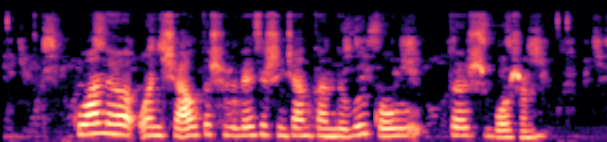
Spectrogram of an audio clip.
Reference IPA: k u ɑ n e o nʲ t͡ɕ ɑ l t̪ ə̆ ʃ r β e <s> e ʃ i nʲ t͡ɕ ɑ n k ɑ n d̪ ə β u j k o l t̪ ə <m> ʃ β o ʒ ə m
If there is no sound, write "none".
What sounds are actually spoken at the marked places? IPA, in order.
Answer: z, none

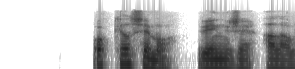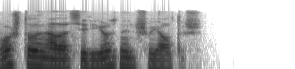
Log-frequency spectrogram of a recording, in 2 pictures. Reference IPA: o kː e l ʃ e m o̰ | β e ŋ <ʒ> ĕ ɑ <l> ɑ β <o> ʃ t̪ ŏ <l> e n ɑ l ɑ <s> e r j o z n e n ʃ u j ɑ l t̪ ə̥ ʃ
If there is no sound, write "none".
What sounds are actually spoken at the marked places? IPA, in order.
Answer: ʒ, l, o, l, s

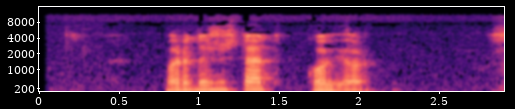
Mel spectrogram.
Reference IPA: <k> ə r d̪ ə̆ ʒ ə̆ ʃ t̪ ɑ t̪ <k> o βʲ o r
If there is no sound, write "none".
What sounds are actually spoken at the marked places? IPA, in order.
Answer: p, k

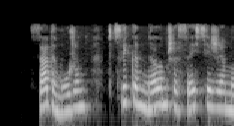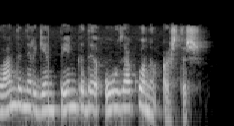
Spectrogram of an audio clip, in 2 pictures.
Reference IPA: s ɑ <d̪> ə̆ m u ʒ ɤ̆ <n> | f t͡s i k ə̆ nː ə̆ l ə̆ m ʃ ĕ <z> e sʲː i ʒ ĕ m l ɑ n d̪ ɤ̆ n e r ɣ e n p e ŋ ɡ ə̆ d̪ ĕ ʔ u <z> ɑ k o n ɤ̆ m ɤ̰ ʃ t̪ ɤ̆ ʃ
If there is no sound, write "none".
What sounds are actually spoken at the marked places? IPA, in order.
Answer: d̪, n, s, z

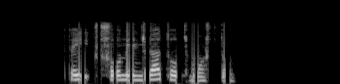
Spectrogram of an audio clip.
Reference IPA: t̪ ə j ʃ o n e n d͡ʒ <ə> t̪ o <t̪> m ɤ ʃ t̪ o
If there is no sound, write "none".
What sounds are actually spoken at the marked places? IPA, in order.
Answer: ɑ, t̪

